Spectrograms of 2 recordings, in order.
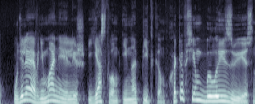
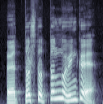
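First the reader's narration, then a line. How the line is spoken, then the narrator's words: Group shouting. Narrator (Russian): закричали те, кто сидел рядом с ним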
